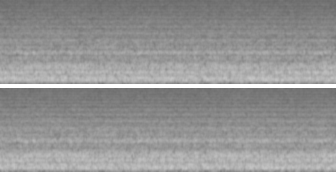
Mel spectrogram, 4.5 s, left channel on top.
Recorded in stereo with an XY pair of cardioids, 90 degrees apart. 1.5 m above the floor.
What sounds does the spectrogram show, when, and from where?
0.0 s running water: 15° right, 0.8 m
